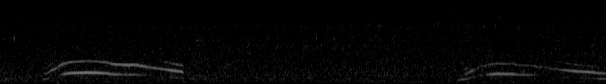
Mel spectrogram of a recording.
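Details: Cats fighting at night, captured by a trail camera: two long drawn-out wails, each rising sharply then sliding slowly downward over about a second, separated by a pause, over a steady background hiss.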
